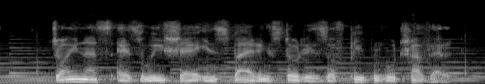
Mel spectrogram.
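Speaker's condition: No condition

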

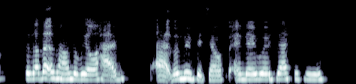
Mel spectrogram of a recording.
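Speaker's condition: Cerebral palsy; congenital, from birth, age 25

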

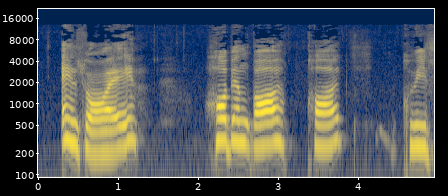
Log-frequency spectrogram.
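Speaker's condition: Down syndrome; age 20

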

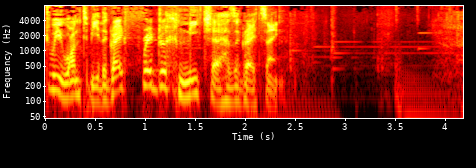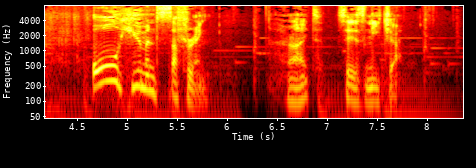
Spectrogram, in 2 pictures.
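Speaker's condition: No condition

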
